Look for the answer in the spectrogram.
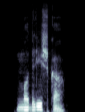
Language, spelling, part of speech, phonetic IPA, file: Polish, modliszka, noun, [mɔˈdlʲiʃka], Pl-modliszka.ogg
